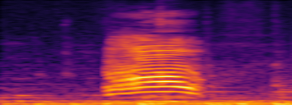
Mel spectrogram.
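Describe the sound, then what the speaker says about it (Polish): A goose or duck in a modded Minecraft game lets out a single harsh, honking call lasting about half a second, loud against a quiet low background hum. "Kaczka, tu jest gejś."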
